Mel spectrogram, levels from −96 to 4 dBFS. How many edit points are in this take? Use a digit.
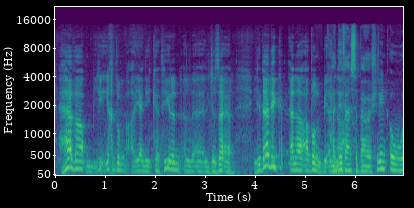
0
